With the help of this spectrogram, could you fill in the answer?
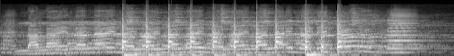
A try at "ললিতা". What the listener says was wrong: মাসি ওটা লালাই লালাইও নয় আর ললয় ললয়ও নয়, বলো ললিতা। বলো ললিতা, ভালো করে উচ্চারণটা করো না।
